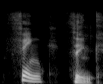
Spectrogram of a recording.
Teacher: Ahí la sustitución es más que evidente. En lugar de decir think, con la lengua entre los dientes, utilizan una F y dicen think. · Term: acento cocni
